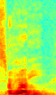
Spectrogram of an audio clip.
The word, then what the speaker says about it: Spinny: It's not Spiny, it's Spinny.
